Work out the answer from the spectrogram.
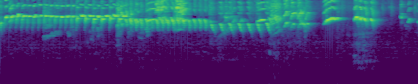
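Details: Aviary full of singing canaries, recorded by a hidden camera. Long, dense rolling trills slide gradually downward, then break into short bright bursts separated by brief gaps.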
